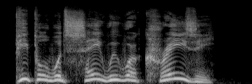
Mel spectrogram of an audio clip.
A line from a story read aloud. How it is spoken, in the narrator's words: said Raymond bitterly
